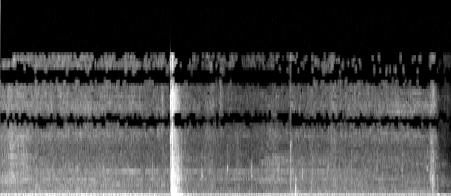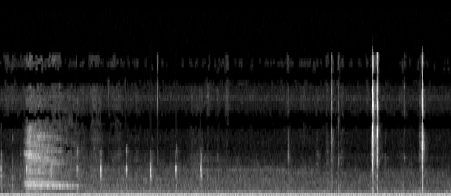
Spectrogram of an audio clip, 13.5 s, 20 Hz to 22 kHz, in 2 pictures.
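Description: Supercharged 6.2 L LT4 V8 of a 2019 Chevrolet Camaro ZL1 idling steadily, heard from inside the cabin. A single sharp thump comes about two and a half seconds in, and the engine sounds slightly quieter after it.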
